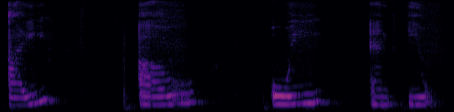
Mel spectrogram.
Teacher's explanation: they're all supposed to be said within the same syllable, like how the diphthong is. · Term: diphthongs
